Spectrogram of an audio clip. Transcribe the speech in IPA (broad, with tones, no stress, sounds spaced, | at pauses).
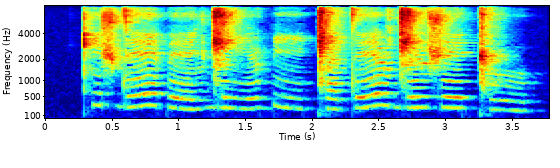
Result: kʰ i˦˥ ʃ d eː˧˥˧ p eː˨˩˦ ʎ ɖ͡ʐ iː˨˩˦ ɭ k͡p iː˨˩ ǁ ɛ˨˩ t eː˧˥˧ ɭ ɖ͡ʐ i˧ ɭ ʃ eː˧ ǁ u˨˩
